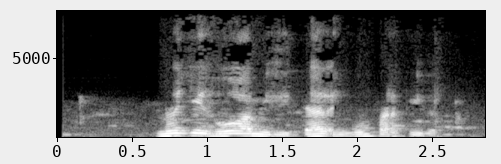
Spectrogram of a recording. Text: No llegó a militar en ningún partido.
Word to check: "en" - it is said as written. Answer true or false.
false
